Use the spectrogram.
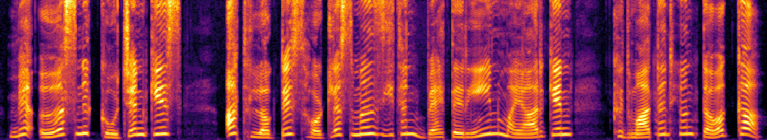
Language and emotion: Kashmiri, surprised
